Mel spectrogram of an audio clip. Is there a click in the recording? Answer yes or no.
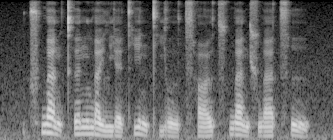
no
